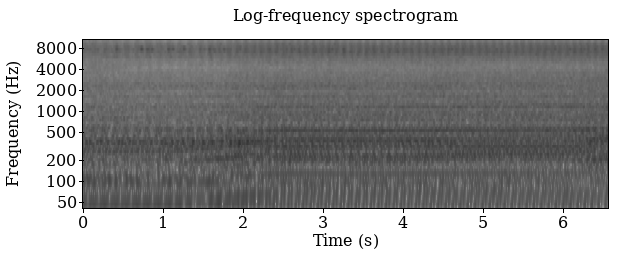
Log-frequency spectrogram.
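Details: 1994 BMW 325i rough idle after a cold start at 9am, about 45°F, with an uneven lumpy beat. It is worse in drive, with rough acceleration that eases at higher speeds. Owner will check vacuum lines, spark plugs and coil packs.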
